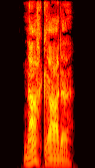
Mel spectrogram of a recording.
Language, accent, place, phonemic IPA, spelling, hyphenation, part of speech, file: German, Germany, Berlin, /ˈnaːxˌɡʁaːdə/, nachgerade, nach‧ge‧ra‧de, adverb, De-nachgerade.ogg
- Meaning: 1. downright; positively; well-nigh 2. gradually; finally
